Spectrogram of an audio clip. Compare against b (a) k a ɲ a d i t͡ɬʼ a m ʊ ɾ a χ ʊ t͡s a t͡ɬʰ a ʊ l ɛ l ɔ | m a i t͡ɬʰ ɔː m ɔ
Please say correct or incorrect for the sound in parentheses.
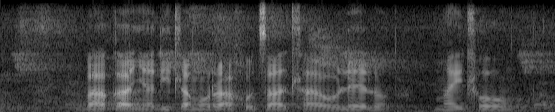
correct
